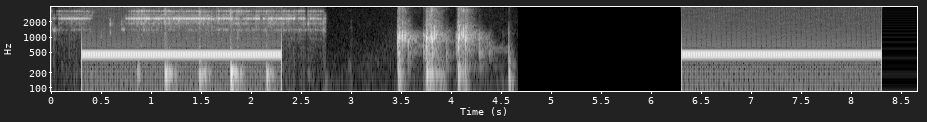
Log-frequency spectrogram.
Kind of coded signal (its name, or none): telephone call progress tone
